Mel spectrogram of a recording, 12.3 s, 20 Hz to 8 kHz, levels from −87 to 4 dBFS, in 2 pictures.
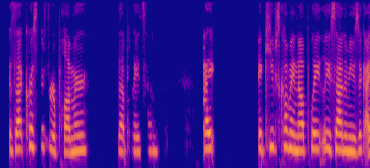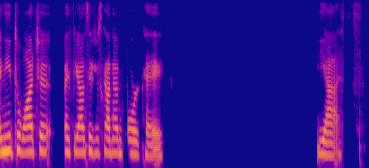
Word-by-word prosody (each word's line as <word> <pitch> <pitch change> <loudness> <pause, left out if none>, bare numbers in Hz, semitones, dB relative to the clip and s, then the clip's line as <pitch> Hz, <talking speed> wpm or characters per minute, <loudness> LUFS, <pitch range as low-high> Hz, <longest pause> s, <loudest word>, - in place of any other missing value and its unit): Is 245 0 -3
that 255 0 +4
Christopher 285 -4 -1
Plummer 225 +3 +1 0.5
that 220 -2 -4
plays 220 -1 -6
him? 225 -1 -9 0.8
I 255 +1 +6 0.7
it 255 -2 0
keeps 285 -1 -2
coming 265 -5 +3
up 230 0 +2
lately, 255 0 +1
Sound 245 0 +4
of - - +2
Music. 220 +2 +1
I 205 - +5
need 225 0 +5
to 240 - +2
watch 215 +1 +2
it. 230 +3 -2 0.2
My 215 - 0
fiance 210 +1 -1
just 200 -1 -10
got 205 -2 +2
it - - -4
on 195 -1 -3
4K. 125 - -4 2.6
Yes. 180 -1 -4
225 Hz, 140 wpm, -24 LUFS, 205-250 Hz, 2.6 s, I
